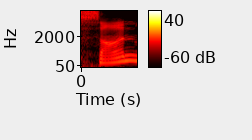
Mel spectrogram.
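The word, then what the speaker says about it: 三: right as ni uh three is always read as son but I've also read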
